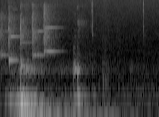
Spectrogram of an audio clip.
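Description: A brief phone ringtone plays a few quick electronic tones in the first half-second, fairly quiet, then fades into soft background noise.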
